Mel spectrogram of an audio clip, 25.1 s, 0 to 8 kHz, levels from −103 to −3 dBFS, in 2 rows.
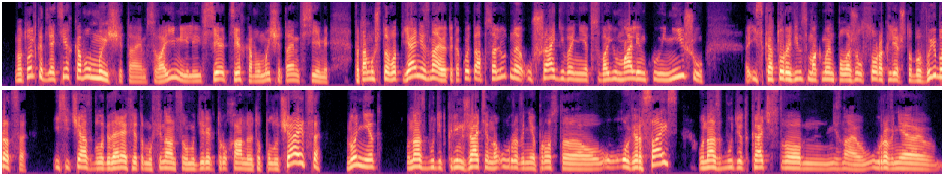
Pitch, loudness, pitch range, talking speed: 165 Hz, -16 LUFS, 145-185 Hz, 150 wpm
